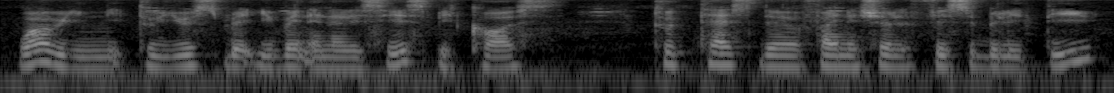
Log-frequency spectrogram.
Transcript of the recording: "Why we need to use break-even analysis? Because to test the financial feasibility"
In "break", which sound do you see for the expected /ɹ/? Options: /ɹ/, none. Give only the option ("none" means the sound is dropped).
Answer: none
